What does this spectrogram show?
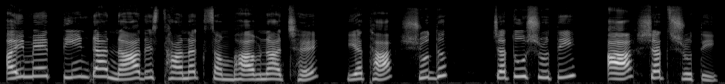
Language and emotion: Maithili, neutral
